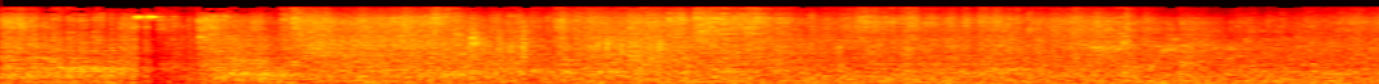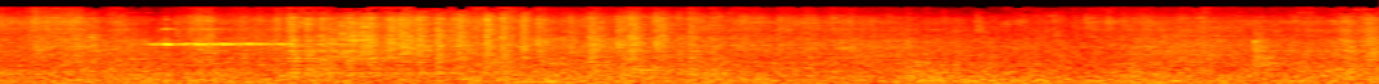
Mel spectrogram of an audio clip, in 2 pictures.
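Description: Freight train of tank cars, boxcars and covered hoppers rolling past close by: steady noise of steel wheels running on the rails, with a brief high wheel squeal a little after halfway.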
